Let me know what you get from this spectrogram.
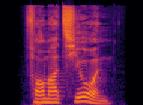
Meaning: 1. formation 2. configuration
- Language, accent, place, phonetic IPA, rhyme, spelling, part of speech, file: German, Germany, Berlin, [fɔʁmaˈt͡si̯oːn], -oːn, Formation, noun, De-Formation.ogg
